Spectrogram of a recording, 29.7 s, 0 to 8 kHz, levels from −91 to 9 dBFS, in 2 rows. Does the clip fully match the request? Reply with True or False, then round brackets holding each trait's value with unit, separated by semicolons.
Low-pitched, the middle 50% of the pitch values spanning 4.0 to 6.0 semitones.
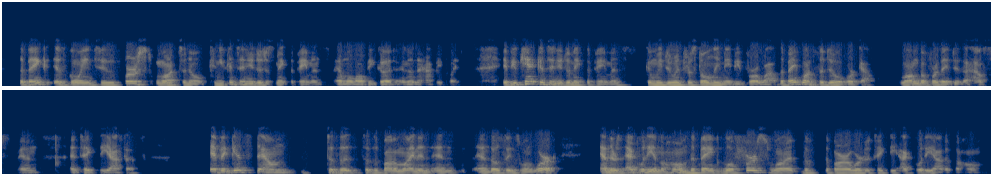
True (130 Hz; 4.9 semitones)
